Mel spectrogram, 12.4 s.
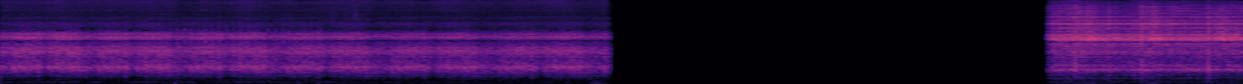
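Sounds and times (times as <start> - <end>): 
needle on record: 0.0 - 6.1, 10.5 - 12.4.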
